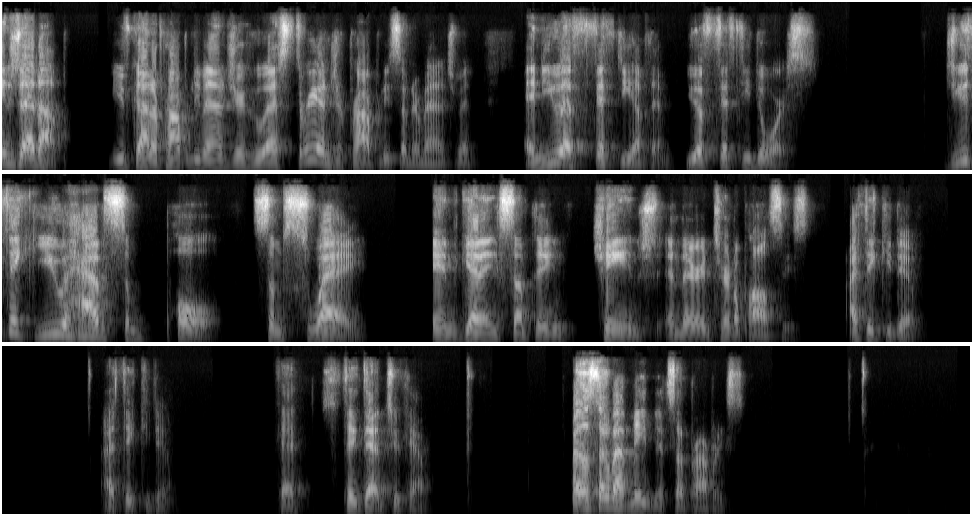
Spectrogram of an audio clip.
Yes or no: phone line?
no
